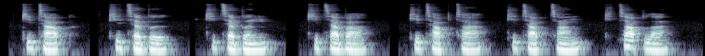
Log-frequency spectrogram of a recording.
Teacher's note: You can still hear the voiced b sound in the accusative, genitive, and dative case forms, in which it's followed by a vowel.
